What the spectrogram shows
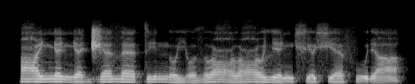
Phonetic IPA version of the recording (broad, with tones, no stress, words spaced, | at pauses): ʕe˦ɲɾɛ˨ɲɛ˨ d͡ʒɛ˦ðɛ˦˨ti˦ nʊ˨jʊ˨ðʊ˦ ʕʊ˨˦ʕʊ˦lʲɛ˨ɲ xʲə˦xʲɛ˦fu˨ ɾʲa˦˨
